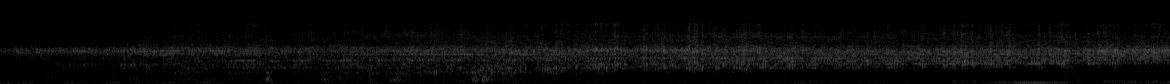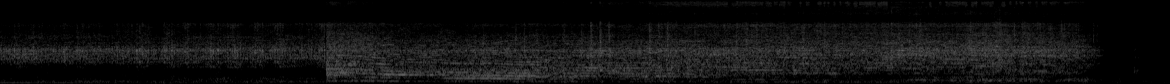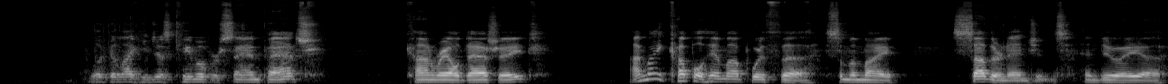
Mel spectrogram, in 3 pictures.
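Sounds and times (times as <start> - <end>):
small electric motor whirring: 0.0 - 22.8
wheels rolling on rails: 0.0 - 22.9.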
